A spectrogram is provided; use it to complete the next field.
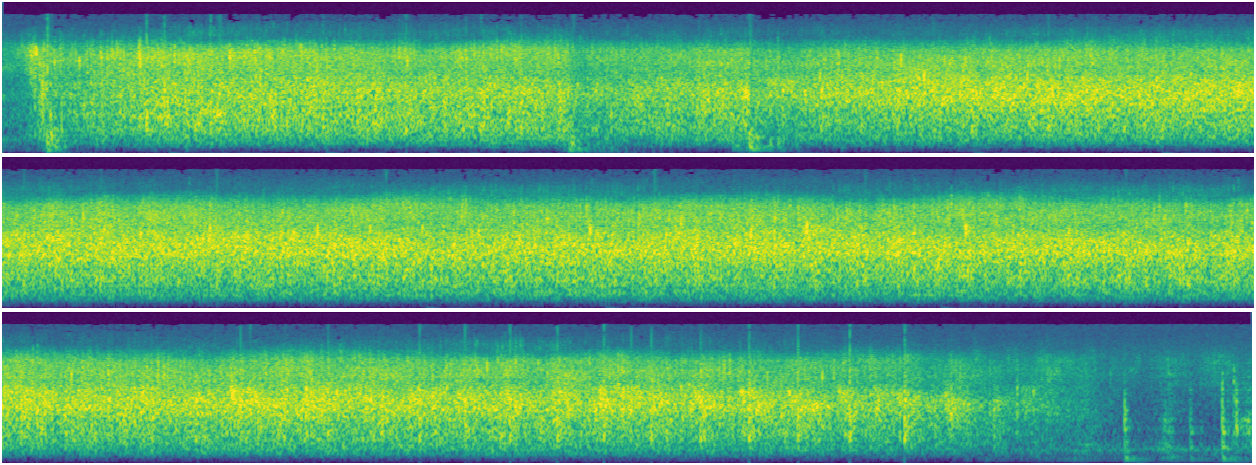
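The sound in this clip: Warm audience applause welcoming a guest speaker before a lecture: dense, even clapping that stays loud and steady for about seventeen seconds before tapering off at the end.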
